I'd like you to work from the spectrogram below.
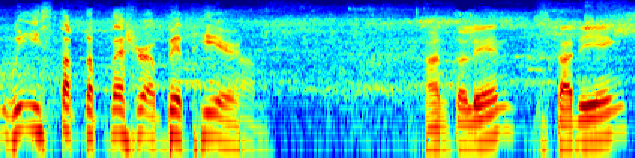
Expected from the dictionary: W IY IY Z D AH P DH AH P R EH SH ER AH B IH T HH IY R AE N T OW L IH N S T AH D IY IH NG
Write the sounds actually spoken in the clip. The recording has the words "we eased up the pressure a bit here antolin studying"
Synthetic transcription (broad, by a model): W IY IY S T AH P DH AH P L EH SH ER AH B IH T HH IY R AE N T OW L IH N S T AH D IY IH NG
